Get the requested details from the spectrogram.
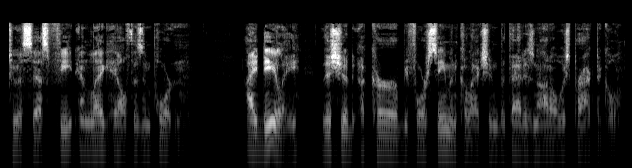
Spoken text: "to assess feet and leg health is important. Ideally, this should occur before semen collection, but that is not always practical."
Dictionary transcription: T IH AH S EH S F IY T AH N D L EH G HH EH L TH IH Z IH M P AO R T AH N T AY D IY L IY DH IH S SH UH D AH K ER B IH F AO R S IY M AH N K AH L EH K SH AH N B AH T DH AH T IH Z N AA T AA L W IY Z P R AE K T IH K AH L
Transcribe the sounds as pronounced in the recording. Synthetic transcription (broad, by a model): T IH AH S EH S F IY T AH N L EH G HH EH L TH IH Z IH M P AO R T N T AY D IY L IY DH IH S SH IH D AH K ER B IH F AO R S IY M AH N K AH L EH K SH AH N B AH T DH AH T IH Z N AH T AA L W IY Z P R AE K T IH K L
